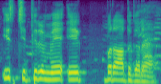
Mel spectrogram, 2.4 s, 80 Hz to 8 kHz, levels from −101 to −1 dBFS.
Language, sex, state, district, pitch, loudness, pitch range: Hindi, male, Uttar Pradesh, Saharanpur, 200 Hz, -13 LUFS, 180-215 Hz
